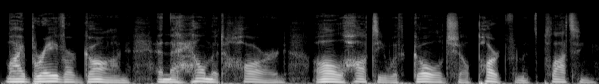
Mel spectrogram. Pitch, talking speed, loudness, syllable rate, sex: 110 Hz, 170 wpm, -17 LUFS, 4.1 syllables/s, male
